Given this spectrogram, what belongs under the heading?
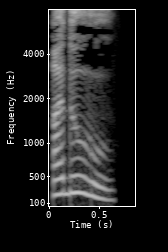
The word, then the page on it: ಅತ್ವ: Kannada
